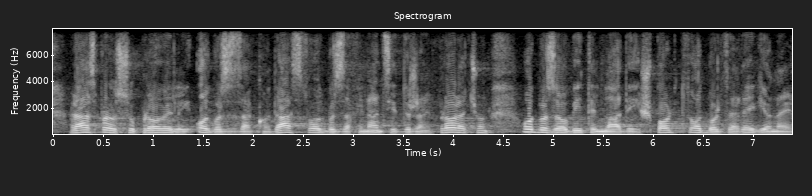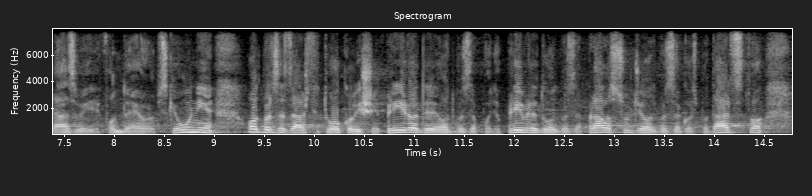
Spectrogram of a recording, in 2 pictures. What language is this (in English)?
Croatian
